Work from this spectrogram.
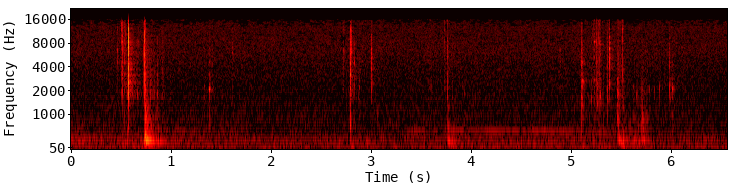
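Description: A solid white bar of vegan soap, held in one hand, is carved with a red utility box-cutter blade so thin curled slivers shave off. Soft, crisp scraping clicks and short bright cuts come in scattered bursts over a quiet background, each dying away almost instantly.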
